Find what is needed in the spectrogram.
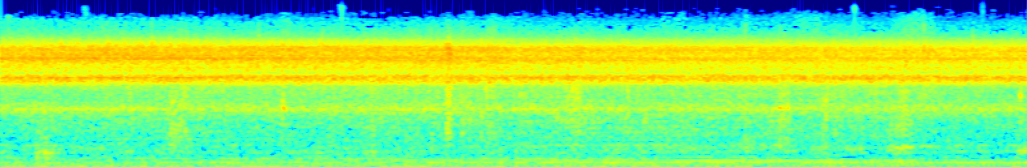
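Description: A steady, unbroken high-pitched insect drone, with a low steady hum underneath.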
